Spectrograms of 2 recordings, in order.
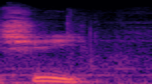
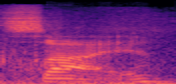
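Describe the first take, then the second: First: The word begins with an 'sh' sound. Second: The word begins with an 's' sound. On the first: The speaker calls it right. "It's supposed to be she" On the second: The speaker calls it wrong. "I've always said Psy"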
